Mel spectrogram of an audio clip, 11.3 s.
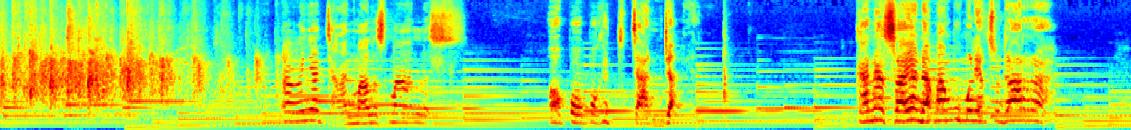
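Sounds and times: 
audience applause: 0:00.0 - 0:03.0
speech: 0:02.8 - 0:04.7, 0:05.5 - 0:07.1, 0:08.6 - 0:10.6.

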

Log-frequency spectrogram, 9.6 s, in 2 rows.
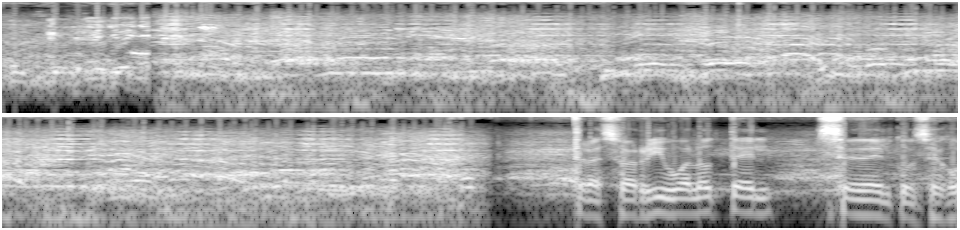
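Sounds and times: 
supporters shouting for unity and a level field: 0:00.0 - 0:09.4
speech: 0:07.8 - 0:09.5.

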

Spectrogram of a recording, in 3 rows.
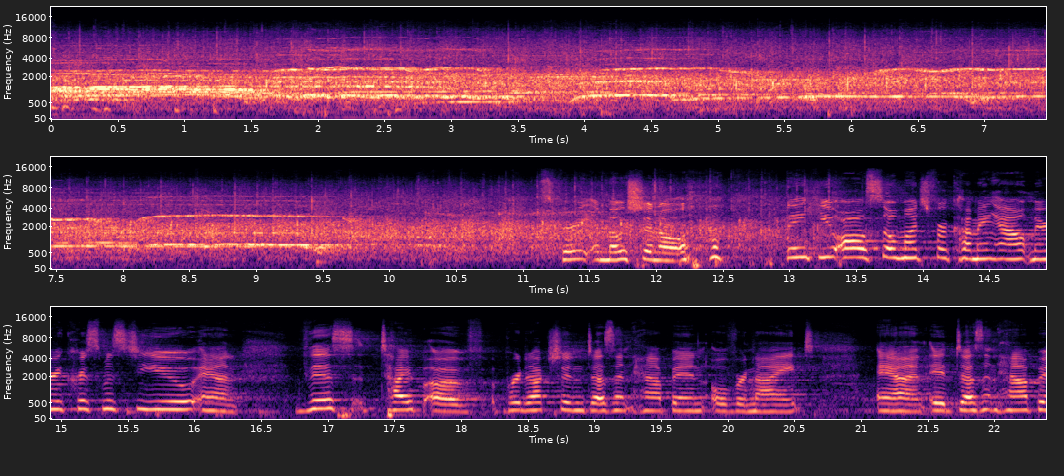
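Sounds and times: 
round of applause: 0:00.0 - 0:13.4
speech: 0:11.6 - 0:22.3.

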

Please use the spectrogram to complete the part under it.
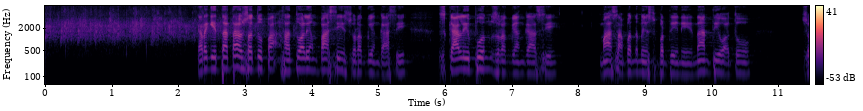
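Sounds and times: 
audience applauding: 0:00.0 - 0:04.1
speech: 0:02.3 - 0:10.7.

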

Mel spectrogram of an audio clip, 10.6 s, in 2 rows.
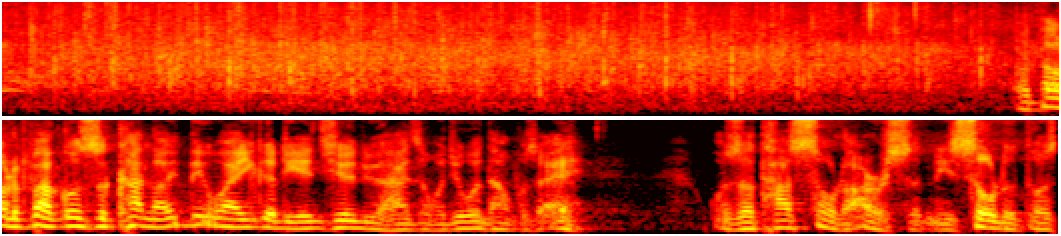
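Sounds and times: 
audience applause: 0:00.0 - 0:05.7
speech: 0:05.1 - 0:10.5.

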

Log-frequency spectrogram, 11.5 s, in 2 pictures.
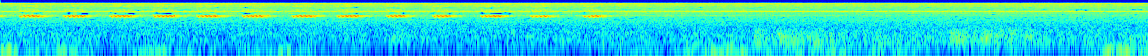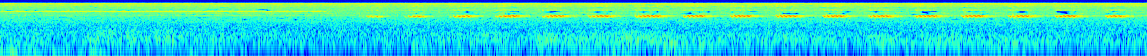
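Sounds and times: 
insects chirping in quick bright pulses: 0:00.0 - 0:11.4.

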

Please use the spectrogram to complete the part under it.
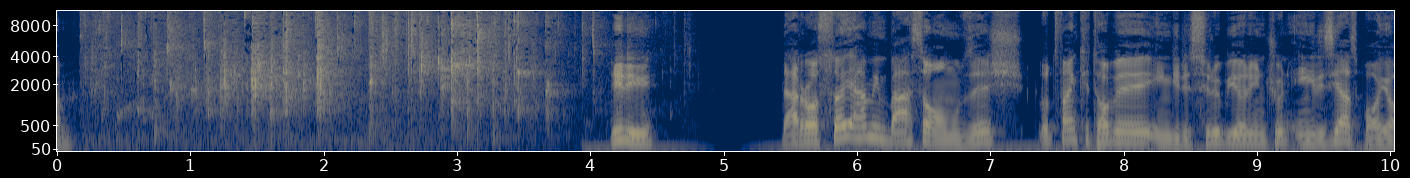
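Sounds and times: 
speech: 0:00.0 - 0:00.4, 0:04.2 - 0:04.6, 0:05.4 - 0:10.0
hands being washed under running water: 0:00.0 - 0:05.0.

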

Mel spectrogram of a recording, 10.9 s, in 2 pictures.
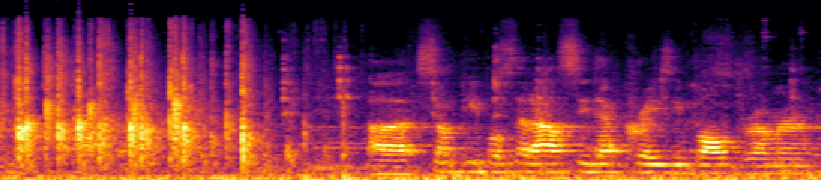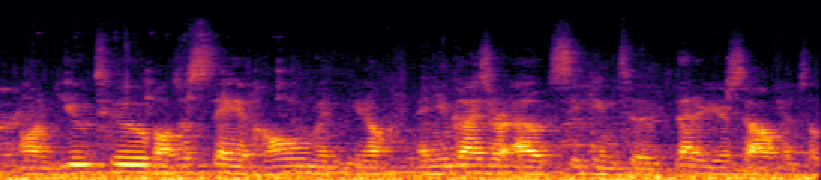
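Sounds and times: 
audience applause: 0:00.0 - 0:02.2
speech: 0:02.5 - 0:10.9.

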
